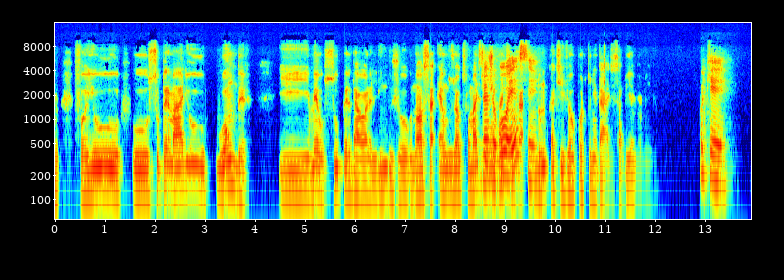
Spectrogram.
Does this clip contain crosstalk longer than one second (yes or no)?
yes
